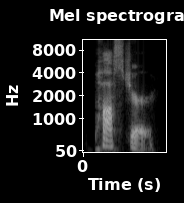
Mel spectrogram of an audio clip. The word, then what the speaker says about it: posture: Notice how I pronounce it, posture. That's because a t and a y sound together make a ch sound like in Tuesday and tuna.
